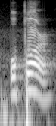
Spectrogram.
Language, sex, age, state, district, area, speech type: Assamese, female, 60+, Assam, Kamrup Metropolitan, urban, read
